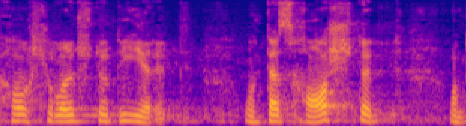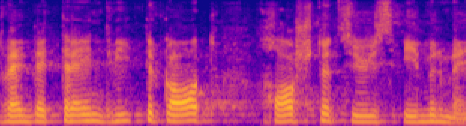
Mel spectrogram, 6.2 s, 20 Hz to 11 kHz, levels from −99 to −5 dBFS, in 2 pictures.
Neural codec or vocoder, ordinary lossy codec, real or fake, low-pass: vocoder, 22.05 kHz, 80 mel bands, HiFi-GAN; none; fake; none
